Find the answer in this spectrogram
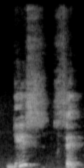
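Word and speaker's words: dix-sept: ديس ست. الإكس بنطقها إس عادي. ديس ست.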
